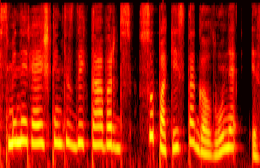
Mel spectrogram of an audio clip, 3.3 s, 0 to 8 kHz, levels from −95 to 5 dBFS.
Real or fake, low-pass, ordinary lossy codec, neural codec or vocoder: real; 7.2 kHz; AAC, 48 kbps; none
